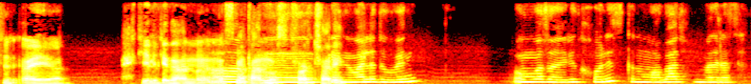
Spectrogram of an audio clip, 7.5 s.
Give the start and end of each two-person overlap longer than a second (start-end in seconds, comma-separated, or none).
2.1-3.5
